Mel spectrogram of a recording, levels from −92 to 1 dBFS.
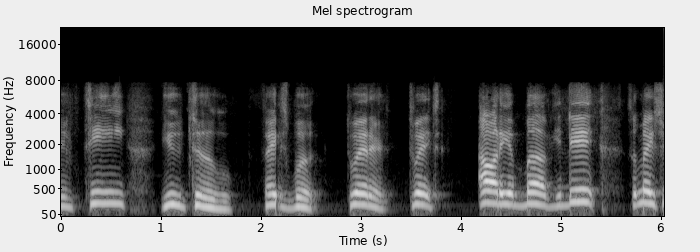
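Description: From 2.15 to 2.21 s there is a lost AMR speech frame: a radio error corrupted one frame, and the decoder covered the gap by repeating the previous frame's pitch and vocal tract settings at reduced gain. It sounds like a brief dip or warble, about 20 ms long, which fits a single lost frame. On the waveform the amplitude sags briefly. On the spectrogram the harmonics smear flat for that instant in the wideband image, before fresh detail returns.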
